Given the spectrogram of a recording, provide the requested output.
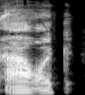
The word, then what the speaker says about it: Alex: the small town it's Alec Murdock is his name that's not how he spells it he spells it a-l-e-x but everyone calls him Alec I don't know why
